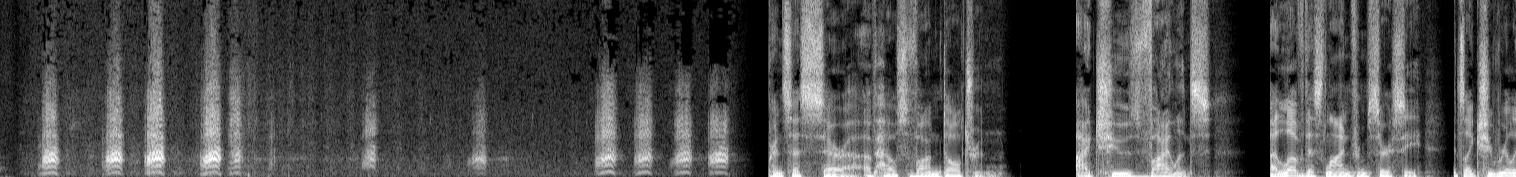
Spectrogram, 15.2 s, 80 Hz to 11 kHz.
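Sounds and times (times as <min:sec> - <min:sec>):
ravens cawing: 0:00.3 - 0:07.4
speech: 0:07.7 - 0:10.1, 0:10.8 - 0:15.1.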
